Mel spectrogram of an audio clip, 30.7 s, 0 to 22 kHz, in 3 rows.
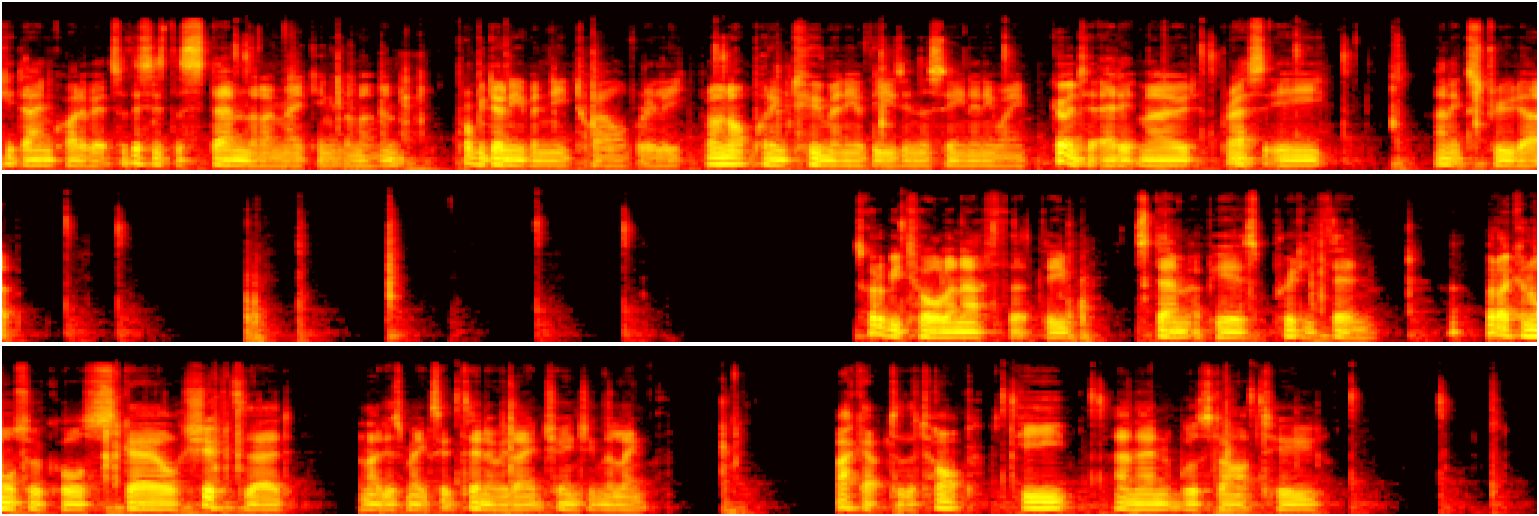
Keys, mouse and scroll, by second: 1.5-2.3 drag, 2.3 KP_Decimal, 2.7 KP_1, 2.9-3.3 scroll down 1, 3.5 shift+middle click, 4.1-4.5 scroll down 1, 4.5 s, 4.7 click, 5.5 shift+middle click, 6.7 click, 6.8 Tab, 7.7 e, 8.0 click, 9.5 shift+middle click, 9.9-10.7 scroll down 1, 10.7 click, 12.4 shift+middle click, 12.9 scroll down 1, 13.0 scroll up 1, 13.1-13.8 scroll down 1, 13.8 click, 14.7-15.0 scroll down 1, 16.2 click, 18.2 shift+middle click, 18.9 Tab, 21.2 s, 21.9 shift+z, 23.5 click, 23.8 Tab, 25.3 KP_Decimal, 26.1-26.4 scroll down 1, 27.0 e, 27.1 click, 27.6 s, 27.7 click, 28.1 scroll down 1, 28.5 e, 28.8 click, 30.6 shift+middle click.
